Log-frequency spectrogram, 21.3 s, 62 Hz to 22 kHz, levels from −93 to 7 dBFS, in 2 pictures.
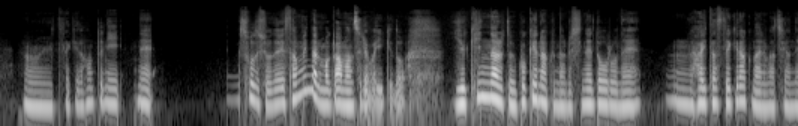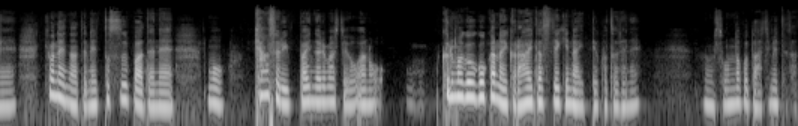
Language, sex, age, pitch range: Japanese, female, 40-59, 160-195 Hz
